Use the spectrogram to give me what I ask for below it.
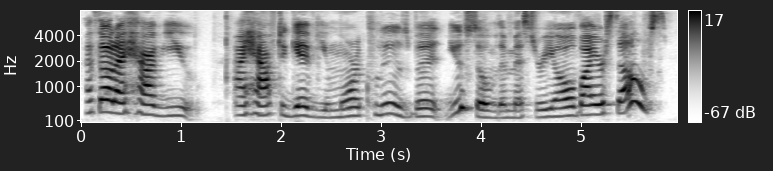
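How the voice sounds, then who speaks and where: Taking an unhurried pace, a woman reader performs the part of a mischievous writer from a children's mystery. The character's voice runs on the high side, and she lays out her explanations with lively, playful emphasis.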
